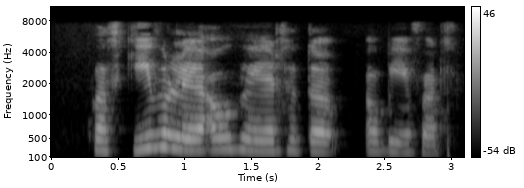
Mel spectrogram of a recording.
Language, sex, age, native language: Icelandic, male, 12, Icelandic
